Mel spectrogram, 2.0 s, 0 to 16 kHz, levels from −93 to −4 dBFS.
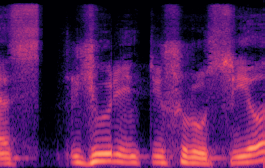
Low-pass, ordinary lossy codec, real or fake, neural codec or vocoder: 14.4 kHz; AAC, 48 kbps; fake; autoencoder, 48 kHz, 32 numbers a frame, DAC-VAE, trained on Japanese speech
